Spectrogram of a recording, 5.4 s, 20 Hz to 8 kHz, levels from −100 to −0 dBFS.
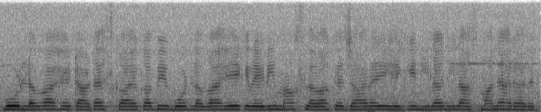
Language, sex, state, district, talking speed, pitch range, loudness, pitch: Hindi, female, Bihar, Sitamarhi, 245 wpm, 225-235 Hz, -18 LUFS, 230 Hz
